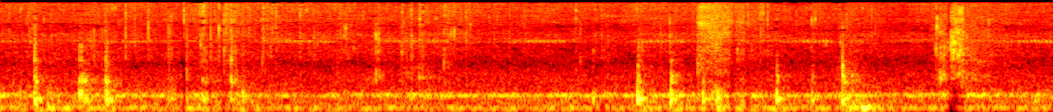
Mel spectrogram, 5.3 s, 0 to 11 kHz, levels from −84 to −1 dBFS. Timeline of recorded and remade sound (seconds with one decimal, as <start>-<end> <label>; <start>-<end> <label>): 0.0-5.3 recorded

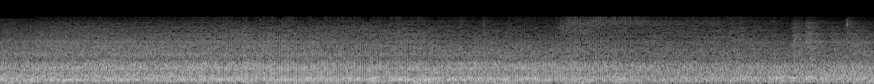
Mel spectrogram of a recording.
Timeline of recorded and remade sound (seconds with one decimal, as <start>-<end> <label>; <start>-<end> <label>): 0.0-2.0 recorded; 2.0-4.3 remade; 4.3-5.1 recorded; 5.1-6.4 remade; 6.4-8.7 recorded

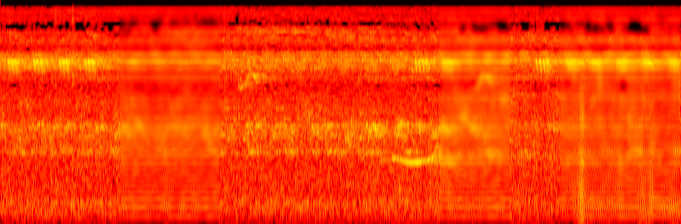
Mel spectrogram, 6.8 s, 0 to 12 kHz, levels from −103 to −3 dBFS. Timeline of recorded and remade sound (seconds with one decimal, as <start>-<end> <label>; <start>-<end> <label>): 0.0-1.2 recorded; 1.2-2.2 remade; 2.2-4.4 recorded; 4.4-5.1 remade; 5.1-5.6 recorded; 5.6-6.8 remade

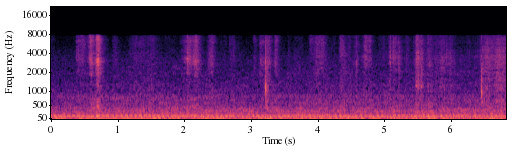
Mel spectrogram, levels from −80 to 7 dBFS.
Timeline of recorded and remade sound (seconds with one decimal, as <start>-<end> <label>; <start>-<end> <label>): 0.0-0.7 remade; 0.7-1.5 recorded; 1.5-6.8 remade

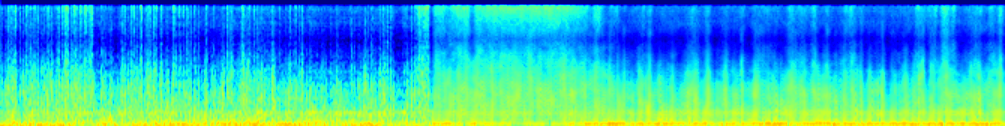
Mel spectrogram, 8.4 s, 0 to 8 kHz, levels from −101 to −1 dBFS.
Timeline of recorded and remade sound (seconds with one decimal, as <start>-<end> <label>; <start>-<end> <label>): 0.0-3.6 recorded; 3.6-8.4 remade

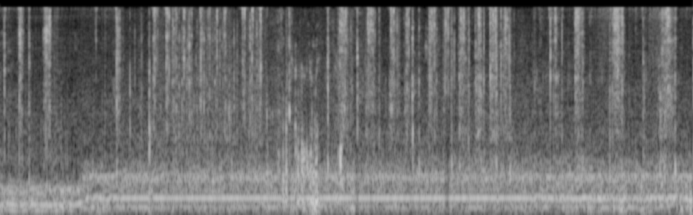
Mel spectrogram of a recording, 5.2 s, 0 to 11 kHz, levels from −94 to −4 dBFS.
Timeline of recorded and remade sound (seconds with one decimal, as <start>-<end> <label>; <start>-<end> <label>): 0.0-0.9 remade; 0.9-4.0 recorded; 4.0-5.2 remade

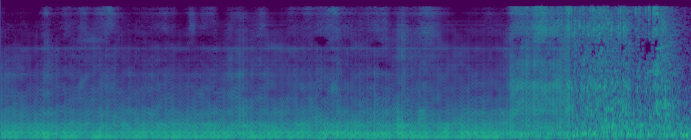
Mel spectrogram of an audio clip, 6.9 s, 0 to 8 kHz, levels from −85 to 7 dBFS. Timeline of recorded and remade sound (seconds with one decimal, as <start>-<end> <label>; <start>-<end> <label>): 0.0-5.7 remade; 5.7-6.9 recorded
